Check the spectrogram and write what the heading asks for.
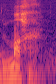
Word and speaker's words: Moog: Uh, and in, in, Holland you would pronounce it Moch. Now that's a little bit too much yeah, yeah, yeah, to expect people to do it here. Uh, in Germany, Uh, it's a fairly common name, and there it's pronounced Moog.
